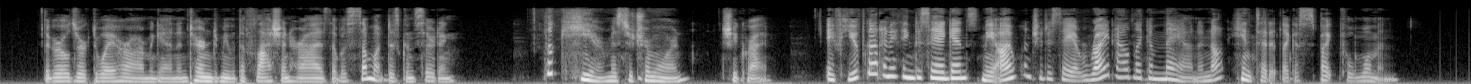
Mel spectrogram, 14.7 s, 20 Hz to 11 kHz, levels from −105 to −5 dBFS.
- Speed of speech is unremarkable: No, fast, 230 wpm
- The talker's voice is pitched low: No, medium, 165 Hz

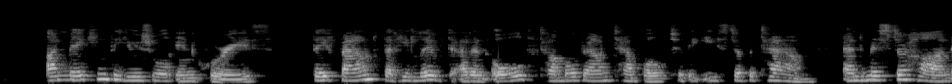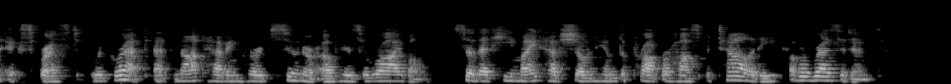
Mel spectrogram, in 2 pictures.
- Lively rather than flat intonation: No, average, 4.2 semitones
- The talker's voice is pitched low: No, medium, 160 Hz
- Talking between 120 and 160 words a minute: Yes, average, 150 wpm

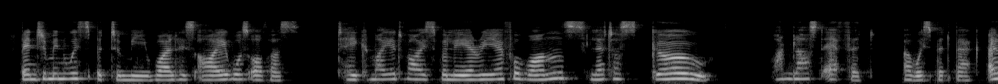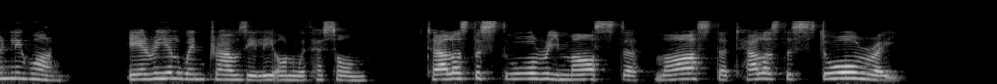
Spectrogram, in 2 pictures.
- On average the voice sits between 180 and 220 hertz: No, high, 230 Hz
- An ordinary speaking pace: No, slow, 130 wpm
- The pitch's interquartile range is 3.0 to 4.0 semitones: Yes, average, 3.3 semitones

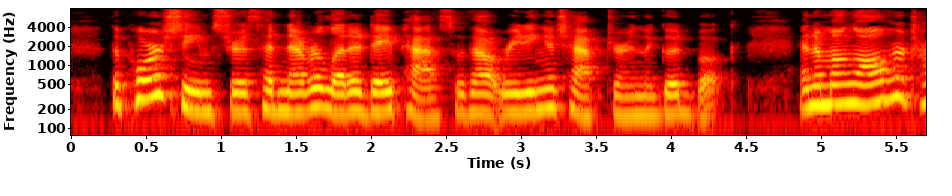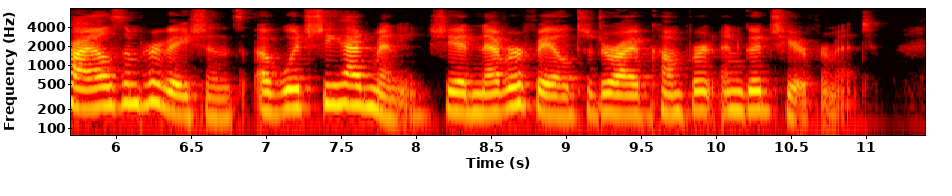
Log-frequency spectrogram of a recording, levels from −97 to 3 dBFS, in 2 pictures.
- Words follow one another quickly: Yes, fast, 210 wpm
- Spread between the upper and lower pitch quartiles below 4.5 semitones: Yes, average, 4.1 semitones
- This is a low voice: No, high, 190 Hz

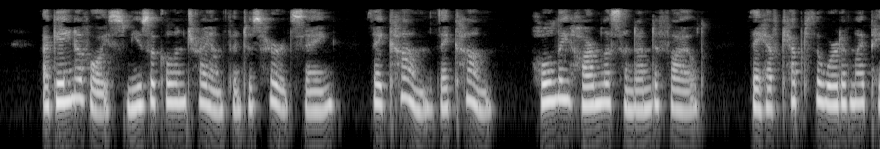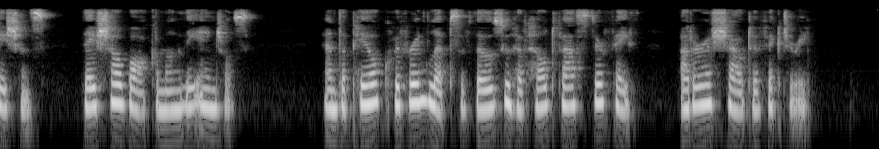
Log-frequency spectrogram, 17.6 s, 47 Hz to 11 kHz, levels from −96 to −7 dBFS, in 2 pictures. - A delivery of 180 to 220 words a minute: No, average, 170 wpm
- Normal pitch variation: Yes, average, 3.2 semitones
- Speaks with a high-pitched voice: Yes, high, 230 Hz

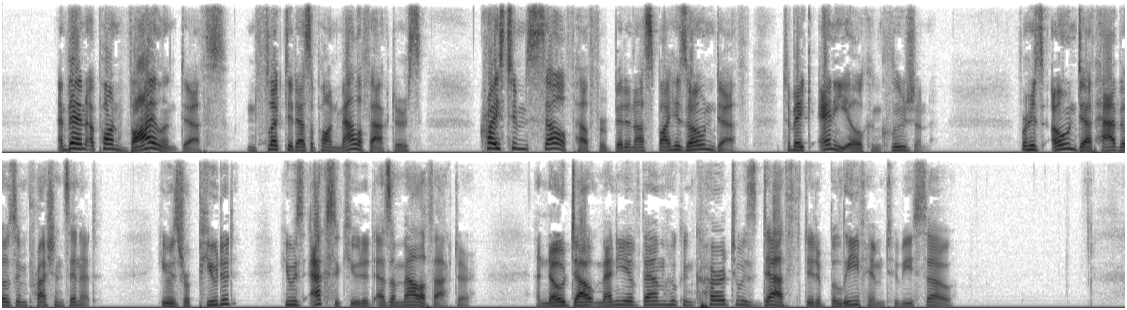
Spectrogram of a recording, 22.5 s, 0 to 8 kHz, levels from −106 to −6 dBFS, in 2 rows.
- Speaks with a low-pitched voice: No, medium, 175 Hz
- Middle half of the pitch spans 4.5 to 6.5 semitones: Yes, average, 4.9 semitones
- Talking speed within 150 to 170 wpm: Yes, average, 155 wpm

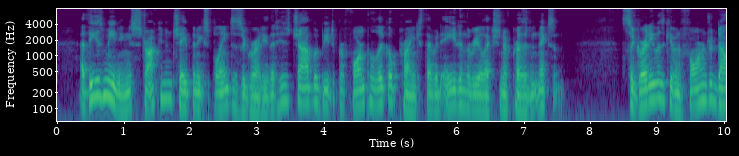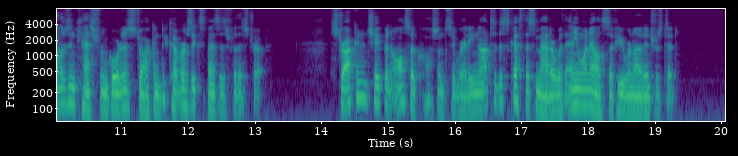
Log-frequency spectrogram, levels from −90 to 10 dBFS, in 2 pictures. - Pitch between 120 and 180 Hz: No, low, 110 Hz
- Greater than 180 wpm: Yes, average, 190 wpm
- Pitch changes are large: Yes, wide, 5.7 semitones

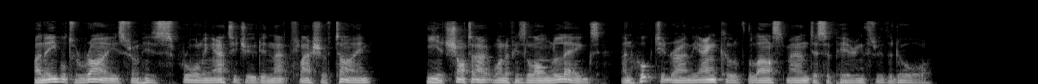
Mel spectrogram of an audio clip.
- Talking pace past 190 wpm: Yes, average, 200 wpm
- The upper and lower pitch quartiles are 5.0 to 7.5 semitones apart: No, average, 2.9 semitones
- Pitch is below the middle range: Yes, very low, 90 Hz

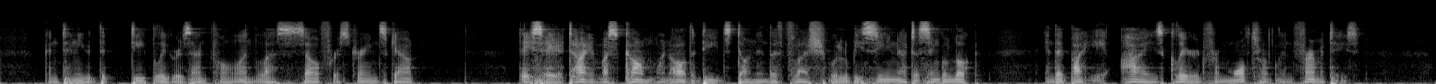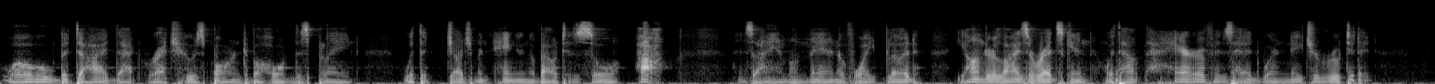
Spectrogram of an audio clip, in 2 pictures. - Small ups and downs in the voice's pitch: Yes, narrow, 1.5 semitones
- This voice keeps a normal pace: Yes, average, 165 wpm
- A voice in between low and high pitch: No, low, 100 Hz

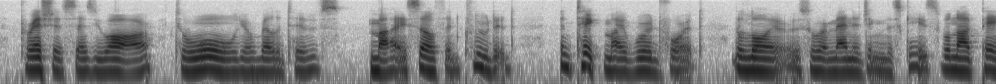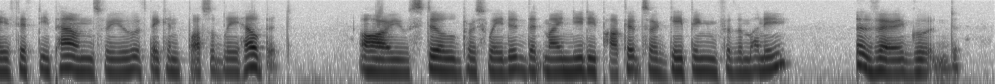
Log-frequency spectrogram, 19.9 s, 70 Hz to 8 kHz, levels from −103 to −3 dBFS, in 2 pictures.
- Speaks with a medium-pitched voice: Yes, medium, 145 Hz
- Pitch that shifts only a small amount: Yes, narrow, 1.7 semitones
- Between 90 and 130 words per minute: No, average, 150 wpm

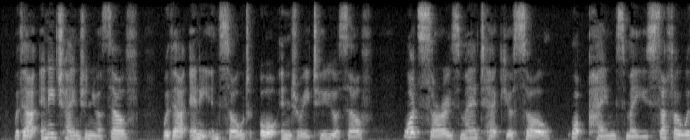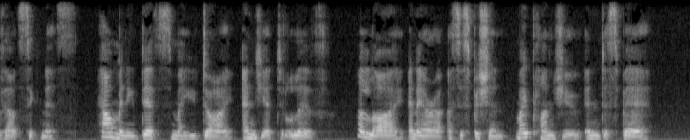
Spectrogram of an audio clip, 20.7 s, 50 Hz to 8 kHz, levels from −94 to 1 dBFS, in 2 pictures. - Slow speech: Yes, slow, 130 wpm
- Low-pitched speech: No, medium, 180 Hz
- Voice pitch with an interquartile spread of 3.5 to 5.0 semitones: Yes, average, 3.9 semitones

